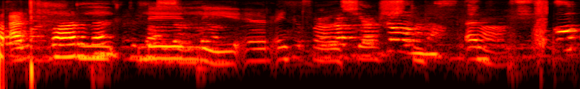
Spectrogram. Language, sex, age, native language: Icelandic, female, 9, Icelandic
